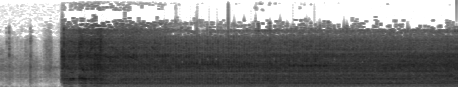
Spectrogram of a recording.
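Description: An SUV's engine starting about a second in and then running loud and steady close by as the vehicle moves off.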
